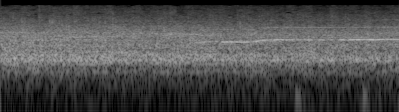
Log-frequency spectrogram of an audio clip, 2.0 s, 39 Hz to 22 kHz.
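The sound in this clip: Appreciative applause fills the SAP Center in San Jose as the crowd honors Alex Ovechkin's 887th career goal, which puts Washington ahead 5-1: a dense, even wash of many hands clapping that holds steady throughout.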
